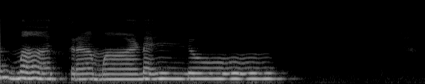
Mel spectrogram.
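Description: A woman singing a line of a Malayalam poem unaccompanied, in the melodic style of Malayalam kavitha recitation. The phrase ends on a long held note and breaks off into silence about three seconds in.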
